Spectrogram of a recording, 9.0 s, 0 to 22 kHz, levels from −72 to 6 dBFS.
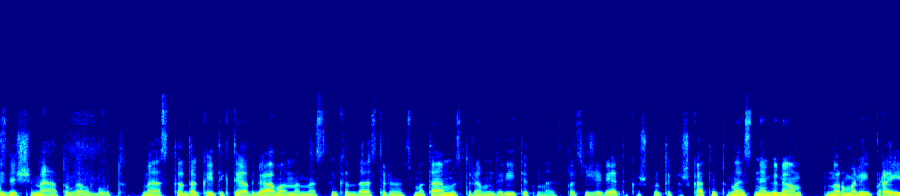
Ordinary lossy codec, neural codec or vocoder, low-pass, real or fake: Opus, 16 kbps; none; 9.9 kHz; real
